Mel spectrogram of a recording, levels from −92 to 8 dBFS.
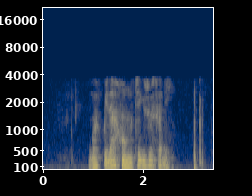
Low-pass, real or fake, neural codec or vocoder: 3.6 kHz; real; none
